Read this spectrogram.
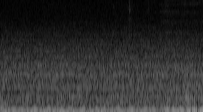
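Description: A soldering iron hisses faintly as it melts solder.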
